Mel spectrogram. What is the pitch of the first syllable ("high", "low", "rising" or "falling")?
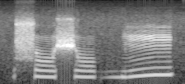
low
